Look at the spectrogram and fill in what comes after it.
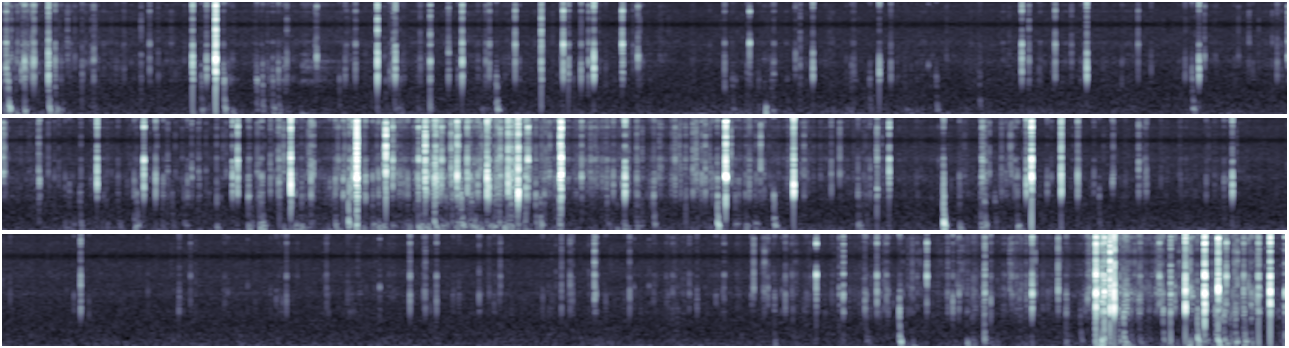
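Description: Raindrops striking the camera housing: irregular sharp ticks that thicken into a denser patter about twelve seconds in and again near the end.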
